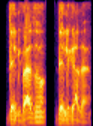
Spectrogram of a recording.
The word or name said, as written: delgado-a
